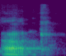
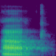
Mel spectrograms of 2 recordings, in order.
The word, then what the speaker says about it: Ankh: So you see the first one is Ankh, and keep in mind that this is 3 consonants in a sequence.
